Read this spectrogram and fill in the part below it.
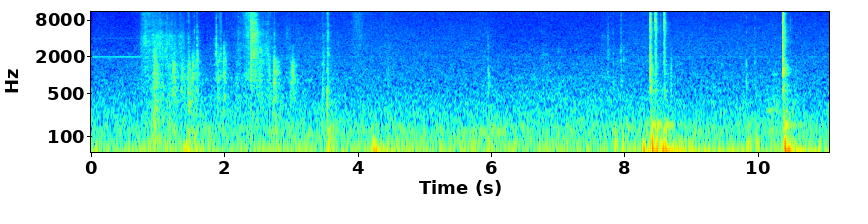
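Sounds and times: low room hum: 0:00.0 - 0:11.0
laptop keystroke clicks: 0:07.8 - 0:08.8, 0:09.8 - 0:10.8.

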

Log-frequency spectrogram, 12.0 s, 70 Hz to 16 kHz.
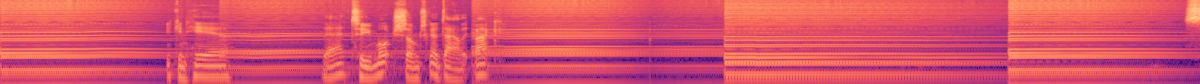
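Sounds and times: synth pad chords: 0:00.0 - 0:12.0.

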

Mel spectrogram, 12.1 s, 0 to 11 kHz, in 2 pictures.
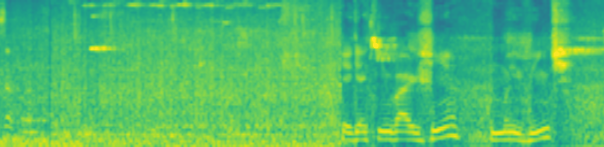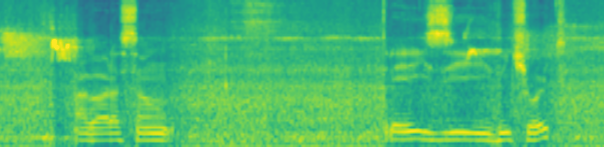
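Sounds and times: bus engine and road rumble: 0:00.0 - 0:12.0.

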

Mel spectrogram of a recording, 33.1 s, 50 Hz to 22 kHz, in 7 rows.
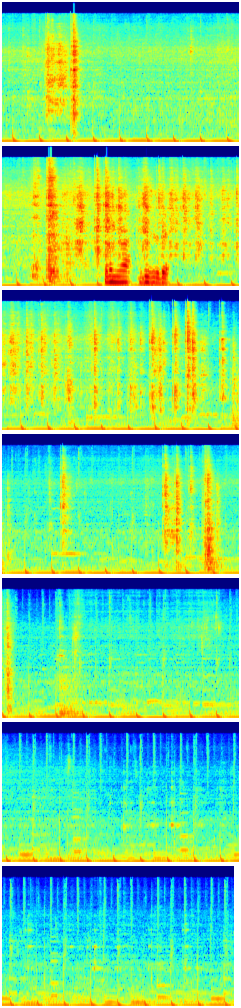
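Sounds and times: light sizzle from pan: 0:00.0 - 0:33.0
soft background music: 0:00.0 - 0:33.0
metal tongs scraping frying pan: 0:00.5 - 0:01.8, 0:03.7 - 0:19.3.

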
